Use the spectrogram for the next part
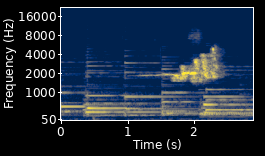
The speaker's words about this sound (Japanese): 目を閉じて、鳥たちのさえずりがあなたを包み込み、穏やかな安らぎをもたらします。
